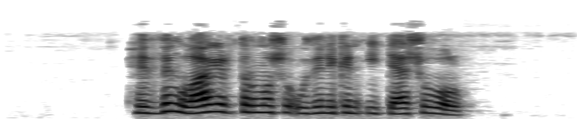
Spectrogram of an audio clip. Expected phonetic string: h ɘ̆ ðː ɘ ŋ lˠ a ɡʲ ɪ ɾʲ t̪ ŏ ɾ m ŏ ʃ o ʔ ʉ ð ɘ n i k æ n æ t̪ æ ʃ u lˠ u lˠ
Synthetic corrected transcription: h ɘ̆ ðː ɘ ŋ lˠ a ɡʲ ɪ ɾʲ t̪ ŏ ɾ m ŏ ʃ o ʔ ʉ ð ɘ n i k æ n i t̪ æ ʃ u lˠ u lˠ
